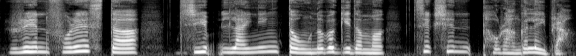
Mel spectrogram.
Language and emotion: Manipuri, fearful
